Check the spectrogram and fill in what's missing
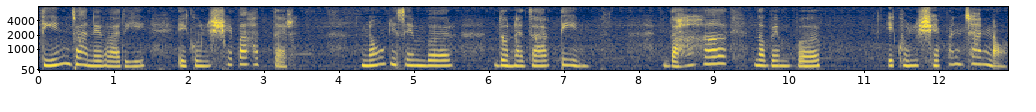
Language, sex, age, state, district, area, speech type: Marathi, female, 45-60, Maharashtra, Nagpur, urban, spontaneous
